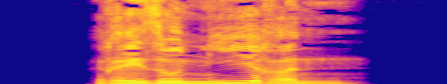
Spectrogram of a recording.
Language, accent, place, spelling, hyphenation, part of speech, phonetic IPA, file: German, Germany, Berlin, resonieren, re‧so‧nie‧ren, verb, [ʁəzoˈniːʁən], De-resonieren.ogg
- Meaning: to resonate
